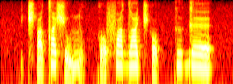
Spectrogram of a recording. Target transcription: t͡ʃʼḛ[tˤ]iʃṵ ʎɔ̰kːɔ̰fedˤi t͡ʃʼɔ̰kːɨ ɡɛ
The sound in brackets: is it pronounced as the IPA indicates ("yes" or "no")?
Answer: yes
